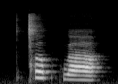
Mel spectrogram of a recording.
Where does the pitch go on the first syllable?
high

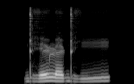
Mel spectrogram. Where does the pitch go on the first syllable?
rising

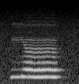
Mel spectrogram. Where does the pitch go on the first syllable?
high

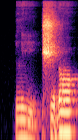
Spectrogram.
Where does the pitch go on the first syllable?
low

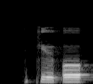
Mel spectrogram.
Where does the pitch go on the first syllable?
low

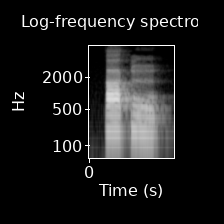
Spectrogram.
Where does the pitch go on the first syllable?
low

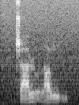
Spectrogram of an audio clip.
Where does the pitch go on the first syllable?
rising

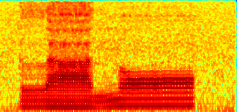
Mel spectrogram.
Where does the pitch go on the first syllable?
low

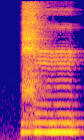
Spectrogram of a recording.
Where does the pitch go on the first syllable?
high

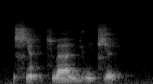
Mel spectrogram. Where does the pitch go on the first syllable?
low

